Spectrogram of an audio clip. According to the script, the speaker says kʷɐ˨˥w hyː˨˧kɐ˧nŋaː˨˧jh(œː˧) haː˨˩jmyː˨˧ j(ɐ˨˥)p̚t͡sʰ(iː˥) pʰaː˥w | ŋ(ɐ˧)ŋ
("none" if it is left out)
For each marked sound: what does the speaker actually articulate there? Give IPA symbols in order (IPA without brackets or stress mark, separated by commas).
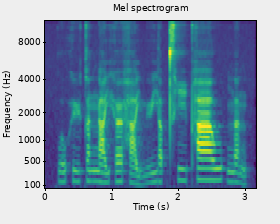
œː˧, ɐ˨˥, iː˥, ɐ˨˩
